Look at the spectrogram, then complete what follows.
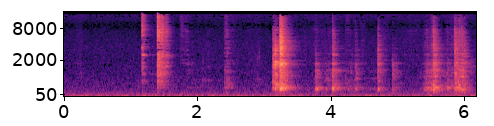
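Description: A metal spoon clinks against a cooking pot, then a metal lid is set onto the pot with a loud clank about three seconds in. More clattering of the pot and lid follows near the end.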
